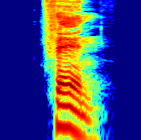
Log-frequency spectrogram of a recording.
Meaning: fan, devotee
- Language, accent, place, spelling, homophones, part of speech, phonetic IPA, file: German, Germany, Berlin, Fan, Fenn, noun, [fɛn], De-Fan.ogg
